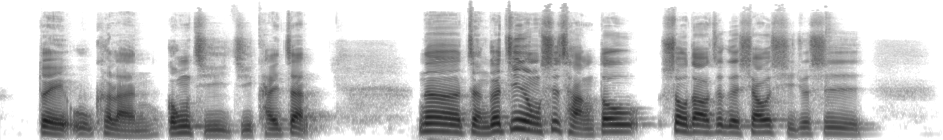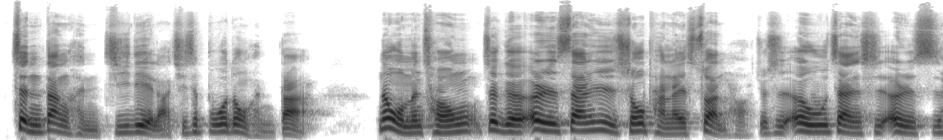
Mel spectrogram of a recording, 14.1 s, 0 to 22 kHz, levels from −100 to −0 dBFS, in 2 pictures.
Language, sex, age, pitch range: Chinese, male, 30-49, 125-165 Hz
